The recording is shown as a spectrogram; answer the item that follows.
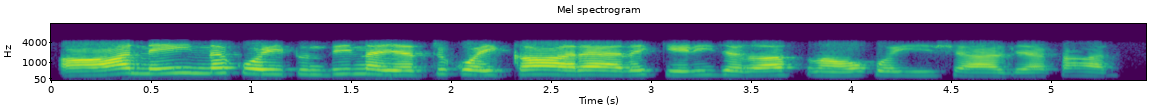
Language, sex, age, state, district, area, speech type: Dogri, female, 18-30, Jammu and Kashmir, Jammu, rural, conversation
